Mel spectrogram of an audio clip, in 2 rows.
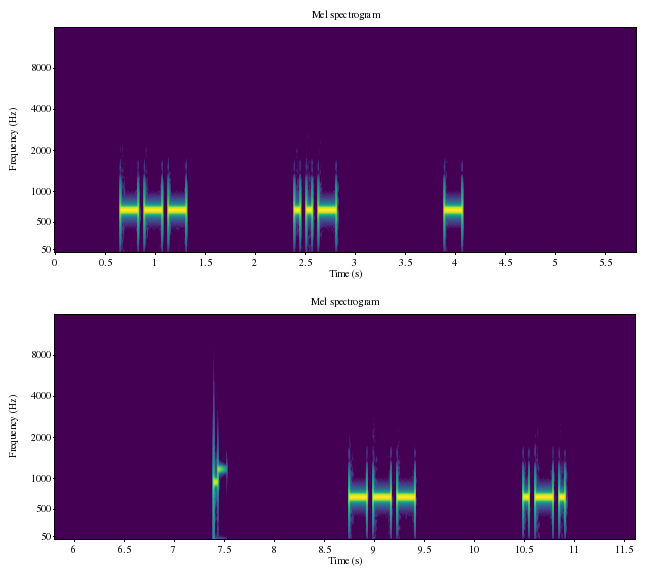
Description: Morse code, heard as a keyed tone, about 20 wpm, spaced as for 7 wpm, 700 Hz. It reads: OUT OR
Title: 6x Character Spacing - Top 100 Words - 20wpm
